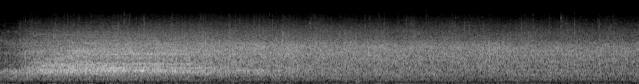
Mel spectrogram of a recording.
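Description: Audience applauding a graduate across the stage: the clapping swells quickly at the start and then slowly tapers off.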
